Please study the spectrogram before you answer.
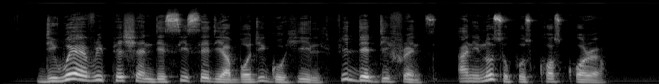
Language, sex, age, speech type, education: Nigerian Pidgin, male, 30-45, spontaneous, tertiary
